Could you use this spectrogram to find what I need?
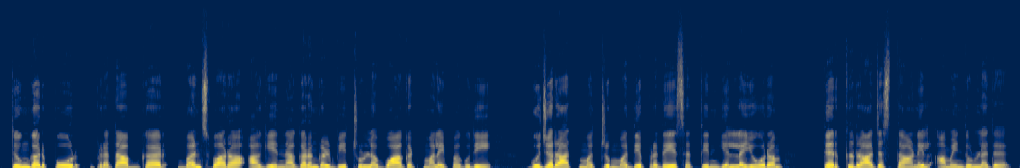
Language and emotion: Tamil, neutral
